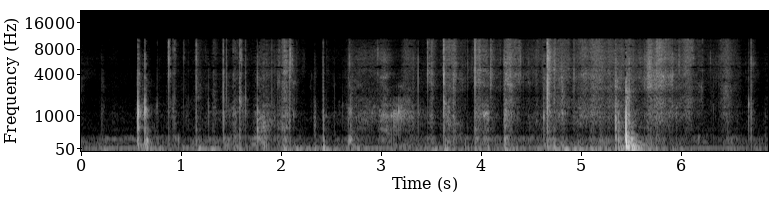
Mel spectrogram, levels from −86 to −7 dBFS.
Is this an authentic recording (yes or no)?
no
